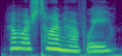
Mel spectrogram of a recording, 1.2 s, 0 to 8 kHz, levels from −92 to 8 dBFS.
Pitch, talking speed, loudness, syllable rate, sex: 240 Hz, 245 wpm, -17 LUFS, 5.3 syllables/s, female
